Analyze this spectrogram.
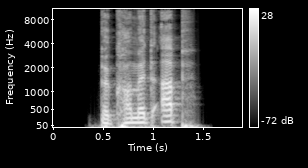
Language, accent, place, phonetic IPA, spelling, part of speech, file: German, Germany, Berlin, [bəˌkɔmət ˈap], bekommet ab, verb, De-bekommet ab.ogg
- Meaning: second-person plural subjunctive I of abbekommen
